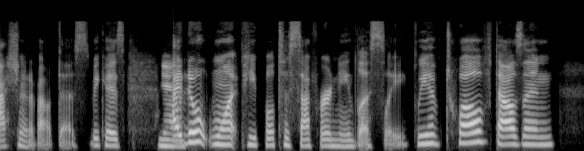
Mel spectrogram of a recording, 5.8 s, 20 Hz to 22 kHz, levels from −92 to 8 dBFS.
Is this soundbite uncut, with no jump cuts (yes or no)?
no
